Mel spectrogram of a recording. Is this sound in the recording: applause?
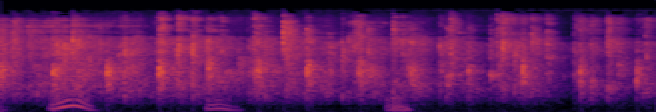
yes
